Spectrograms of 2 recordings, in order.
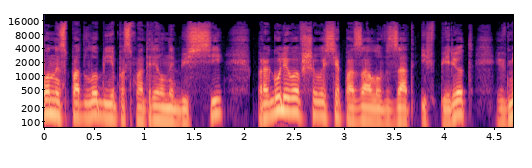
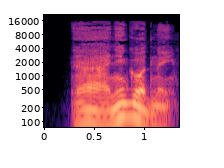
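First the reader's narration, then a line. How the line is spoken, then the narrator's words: Grumbling. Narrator (Russian): проворчал Генрих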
